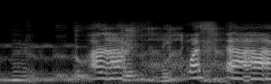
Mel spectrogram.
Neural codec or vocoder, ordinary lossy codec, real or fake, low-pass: codec, 16 kHz, 0.5 kbps, FreqCodec, larger model; none; fake; none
